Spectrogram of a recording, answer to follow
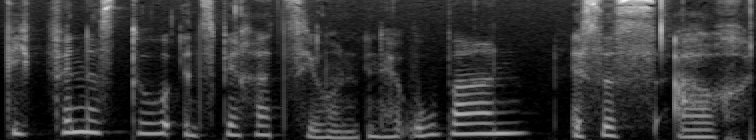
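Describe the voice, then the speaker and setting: A woman's voice: mid-range voice, lively intonation, measured pace, dark tone, no room sound. A woman hosting a podcast interview, asking curious, encouraging questions. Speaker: podcast host. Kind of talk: casual interview.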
